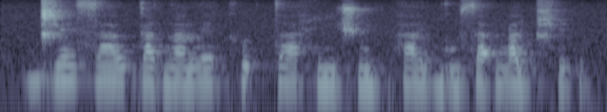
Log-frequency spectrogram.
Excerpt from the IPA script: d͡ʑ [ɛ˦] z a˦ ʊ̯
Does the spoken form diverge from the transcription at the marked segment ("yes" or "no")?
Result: no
